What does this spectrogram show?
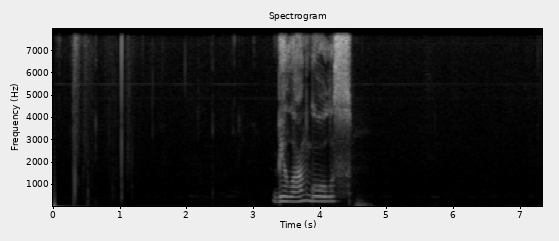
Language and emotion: Russian, neutral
